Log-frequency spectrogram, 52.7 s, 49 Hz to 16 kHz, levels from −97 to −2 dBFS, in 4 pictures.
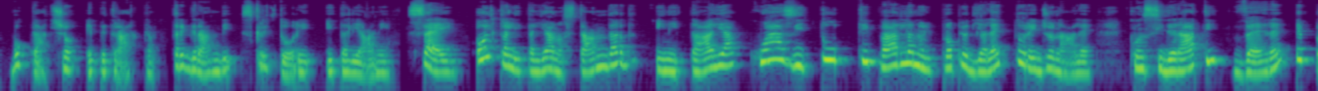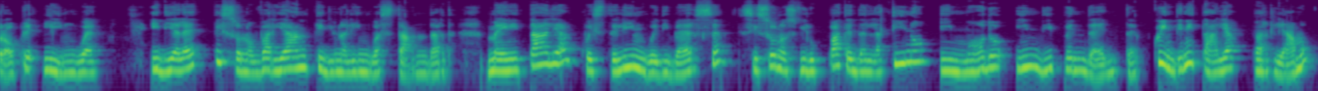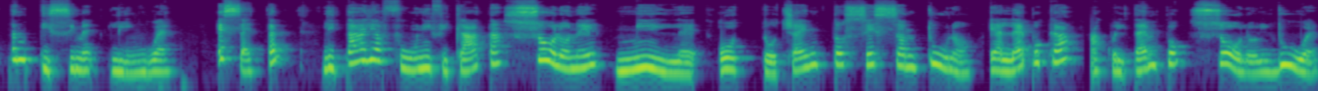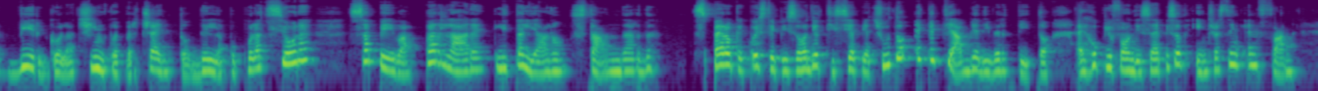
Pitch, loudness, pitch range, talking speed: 205 Hz, -26 LUFS, 175-260 Hz, 110 wpm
